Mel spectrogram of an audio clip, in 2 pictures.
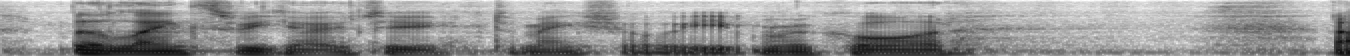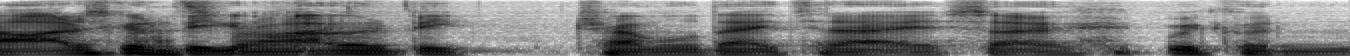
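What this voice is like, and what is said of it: Croaky just-woken-up voice. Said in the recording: “straight out of bed. So my voice is a bit croaky”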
